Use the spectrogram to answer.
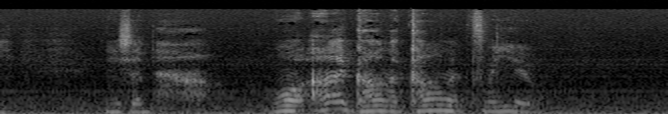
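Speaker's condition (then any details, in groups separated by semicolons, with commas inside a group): Cerebral palsy; cannot stand beyond 10 minutes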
